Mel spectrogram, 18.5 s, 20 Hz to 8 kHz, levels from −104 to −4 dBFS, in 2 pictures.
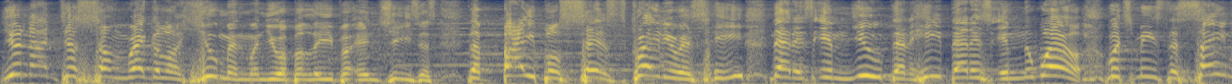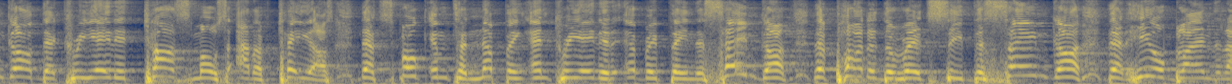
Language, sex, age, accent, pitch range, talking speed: English, male, 50-69, American, 190-275 Hz, 200 wpm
